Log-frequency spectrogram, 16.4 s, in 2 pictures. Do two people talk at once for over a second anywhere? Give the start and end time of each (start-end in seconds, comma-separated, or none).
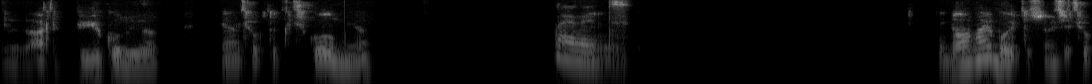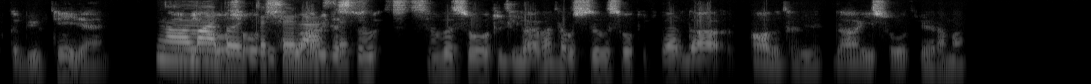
9.5-11.0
